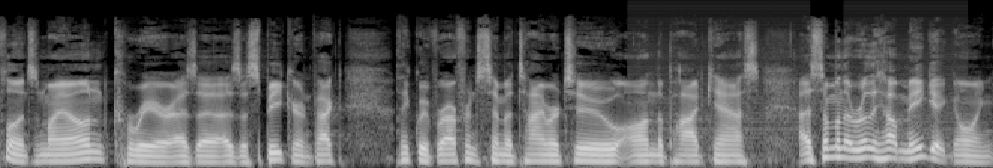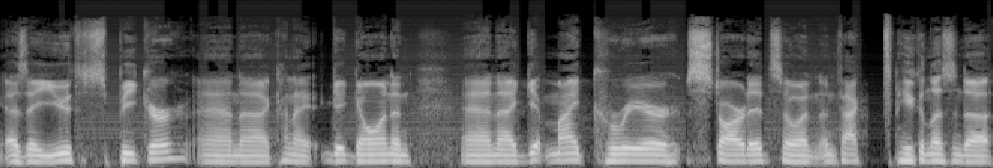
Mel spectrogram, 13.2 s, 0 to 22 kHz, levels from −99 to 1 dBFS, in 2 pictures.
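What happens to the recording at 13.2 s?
Computer activity noise is still running at 13.2 s. It began at about 4.19 s, just after "a time or two", and continues to the end of the clip at about 13.24 s. Changing load from the processor, graphics card or mouse disturbs the ground that the audio circuit shares with the computer. That comes through as a buzzing, chirping texture pulsing at something like 150 times a second, sitting roughly 30 dB below the speech and following the machine's activity rather than the speech.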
